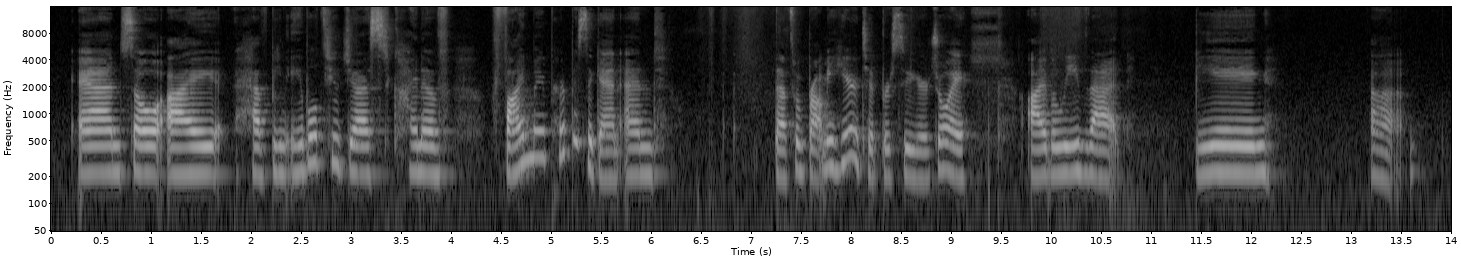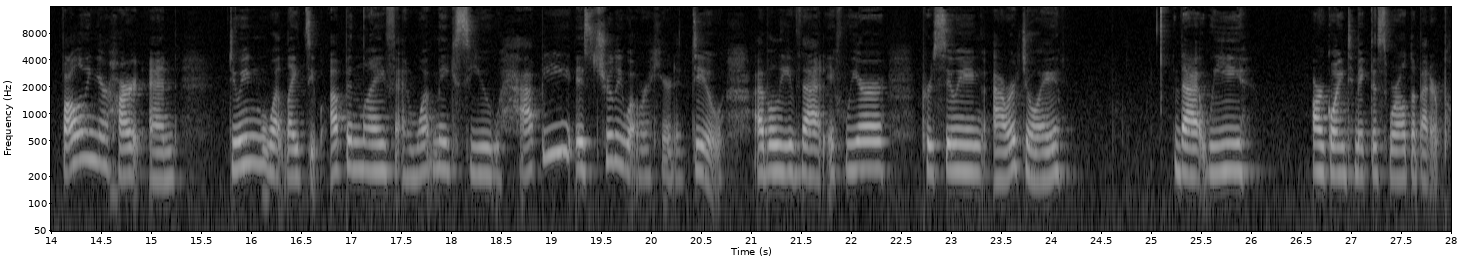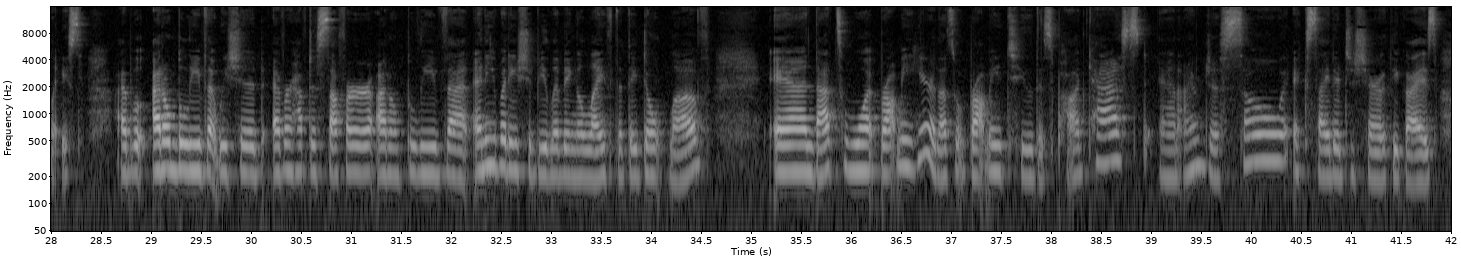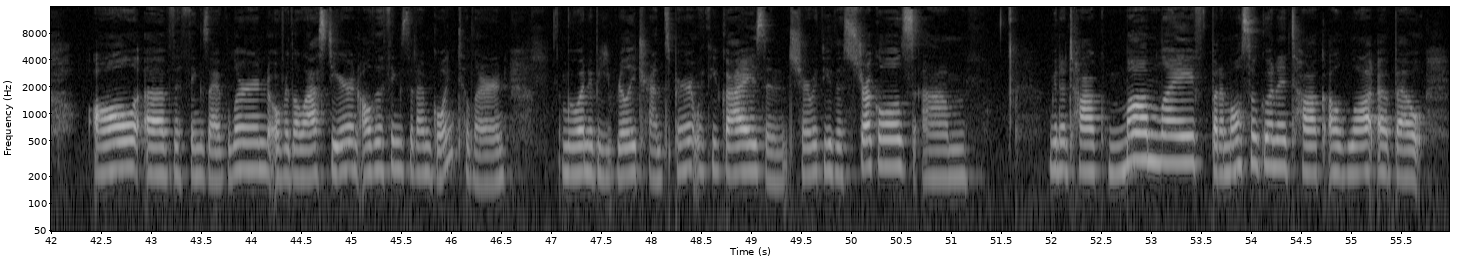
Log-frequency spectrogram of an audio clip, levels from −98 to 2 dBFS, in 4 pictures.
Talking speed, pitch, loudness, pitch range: 185 wpm, 220 Hz, -40 LUFS, 205-235 Hz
